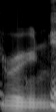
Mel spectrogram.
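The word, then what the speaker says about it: Druun: And then the dreaded monsters come, the Droon. Is that how you say it? – Droon. – Yeah.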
